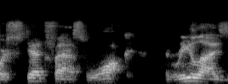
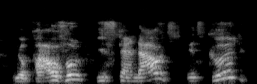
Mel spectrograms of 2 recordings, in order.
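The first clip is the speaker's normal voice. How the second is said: bad, unconvincing put-on Belgian accent, pitched up; 5 semitones higher, 4 dB louder than usual. Quoting a Belgian executive vice president's Christmas saying: bad Belgian accent. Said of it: "that didn't sound very Bel-, very Belgian".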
